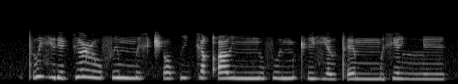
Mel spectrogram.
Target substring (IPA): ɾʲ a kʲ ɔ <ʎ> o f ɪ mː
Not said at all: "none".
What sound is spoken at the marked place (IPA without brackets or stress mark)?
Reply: ɭ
